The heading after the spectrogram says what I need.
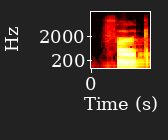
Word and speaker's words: FERC: up after the federal energy regulatory commission or FERC as we call it because we have to pronounce every acronym we have to create turn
